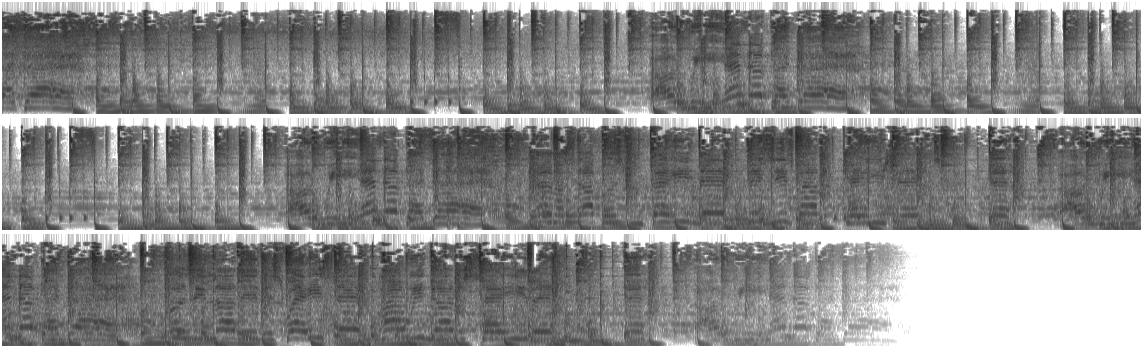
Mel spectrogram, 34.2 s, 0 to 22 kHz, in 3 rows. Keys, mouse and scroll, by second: 0.1 d, 2.9 a, 8.6 d, 14.5 shift+d, 20.4 s, 21.0 shift+a, 22.8 shift+d, 26.6 click, 28.6-33.1 drag.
